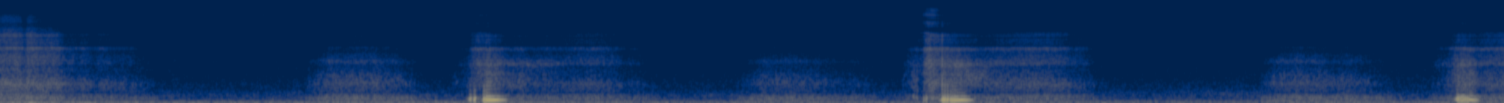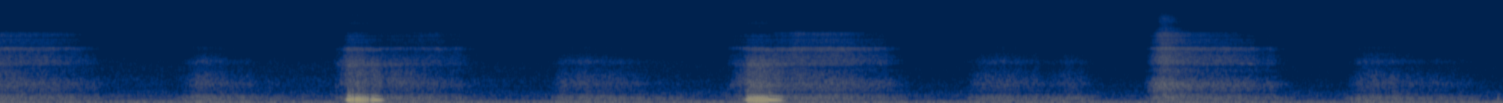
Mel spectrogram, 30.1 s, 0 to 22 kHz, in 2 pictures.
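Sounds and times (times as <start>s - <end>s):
soft breaths: 0.0s - 2.0s, 3.0s - 6.7s, 7.4s - 11.1s, 12.5s - 30.0s
man snoring: 4.7s - 5.9s, 9.2s - 10.5s, 14.5s - 15.4s, 18.5s - 19.4s, 22.4s - 23.6s.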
